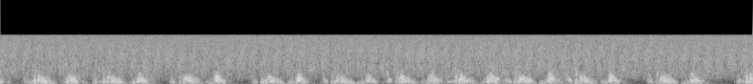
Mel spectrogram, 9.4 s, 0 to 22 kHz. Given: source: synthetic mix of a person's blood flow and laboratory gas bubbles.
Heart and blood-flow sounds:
Doppler ultrasound of blood flow; precordium
no bubbles
From the record:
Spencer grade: 0 (complete lack of bubble signals)

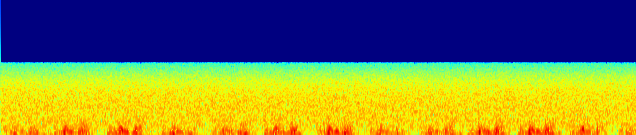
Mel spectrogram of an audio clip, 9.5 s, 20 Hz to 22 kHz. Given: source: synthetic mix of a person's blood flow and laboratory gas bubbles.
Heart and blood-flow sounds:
Doppler ultrasound of blood flow; precordium
no bubbles
From the record:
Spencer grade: 0 (complete lack of bubble signals)

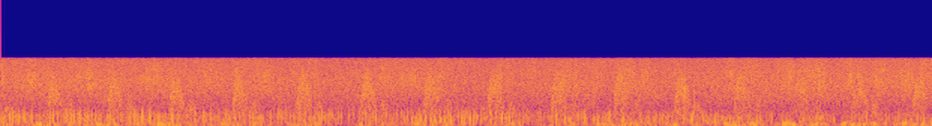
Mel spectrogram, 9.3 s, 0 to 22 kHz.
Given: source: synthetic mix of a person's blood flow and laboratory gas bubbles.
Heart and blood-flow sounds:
Doppler ultrasound of blood flow; subclavian vein
no bubbles
From the record:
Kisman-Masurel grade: 000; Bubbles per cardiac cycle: 0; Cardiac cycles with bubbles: 0%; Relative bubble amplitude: no bubbles discernible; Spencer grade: 0 (complete lack of bubble signals)

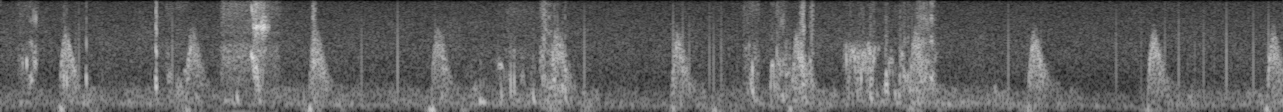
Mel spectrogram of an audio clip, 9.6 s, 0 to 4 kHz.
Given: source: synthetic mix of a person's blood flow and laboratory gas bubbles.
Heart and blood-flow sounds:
Doppler ultrasound of blood flow; subclavian vein
0.13-0.29 s: bubbles
0.45-0.53 s: bubbles
0.60-0.69 s: bubbles
1.12-1.43 s: bubbles
1.65-2.11 s: bubbles
2.32-2.40 s: bubbles
3.52-4.29 s: bubbles
5.57-5.71 s: bubbles
5.75-6.14 s: bubbles
6.31-7.04 s: bubbles
From the record:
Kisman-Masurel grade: 223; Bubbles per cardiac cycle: several, 3 to 8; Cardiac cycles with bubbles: 10 to 50%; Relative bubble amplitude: loud (0.450 to 0.775); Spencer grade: 2 (many but less than half of the cardiac periods contain bubble signals, singularly or in groups); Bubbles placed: anywhere in the cardiac cycle

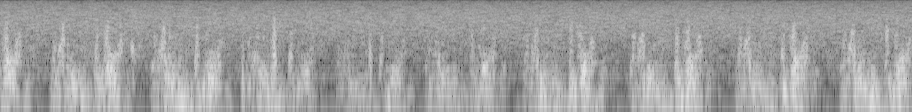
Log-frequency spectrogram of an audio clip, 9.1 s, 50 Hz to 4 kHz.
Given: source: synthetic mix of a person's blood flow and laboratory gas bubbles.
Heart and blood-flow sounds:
Doppler ultrasound of blood flow; precordium
1.29-1.38 s: bubbles
From the record:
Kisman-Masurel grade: 122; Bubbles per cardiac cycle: 1 to 2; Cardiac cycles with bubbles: 10 to 50%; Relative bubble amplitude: moderate (0.250 to 0.450); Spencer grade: 2 (many but less than half of the cardiac periods contain bubble signals, singularly or in groups); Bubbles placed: only in the low amplitude regions of the cardiac cycle

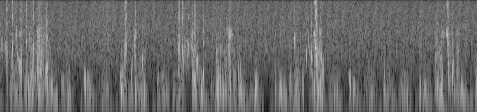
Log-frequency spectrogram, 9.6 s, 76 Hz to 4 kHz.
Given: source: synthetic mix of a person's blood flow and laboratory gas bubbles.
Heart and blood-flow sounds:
Doppler ultrasound of blood flow; precordium
0.01-1.02 s: bubbles
2.13-2.20 s: bubbles
2.38-2.92 s: bubbles
3.54-4.12 s: bubbles
4.32-4.86 s: bubbles
5.77-6.51 s: bubbles
8.68-9.21 s: bubbles
From the record:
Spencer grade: 3 (all of the cardiac periods contain showers or single bubble signals, but not dominating or overriding the cardiac motion signals); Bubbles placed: anywhere in the cardiac cycle

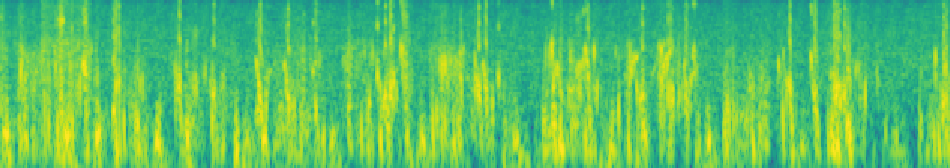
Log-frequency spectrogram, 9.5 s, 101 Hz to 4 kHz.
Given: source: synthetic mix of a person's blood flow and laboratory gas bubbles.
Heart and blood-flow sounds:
Doppler ultrasound of blood flow; precordium
0.00-0.05 s: bubbles
0.16-0.93 s: bubbles
1.09-1.47 s: bubbles
1.71-2.28 s: bubbles
2.51-2.72 s: bubbles
2.82-3.22 s: bubbles
3.41-4.13 s: bubbles
4.28-5.02 s: bubbles
5.39-6.01 s: bubbles
6.14-7.00 s: bubbles
7.21-7.72 s: bubbles
7.75-7.98 s: bubbles
8.07-8.69 s: bubbles
8.75-8.80 s: bubbles
9.18-9.23 s: bubbles
9.26-9.50 s: bubbles
From the record:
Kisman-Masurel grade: 343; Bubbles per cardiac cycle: rolling drumbeat, 9 or more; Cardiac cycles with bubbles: 100%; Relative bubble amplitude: loud (0.450 to 0.775); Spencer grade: 3 (all of the cardiac periods contain showers or single bubble signals, but not dominating or overriding the cardiac motion signals); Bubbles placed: only in the low amplitude regions of the cardiac cycle

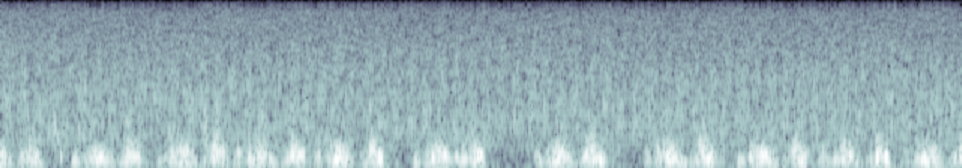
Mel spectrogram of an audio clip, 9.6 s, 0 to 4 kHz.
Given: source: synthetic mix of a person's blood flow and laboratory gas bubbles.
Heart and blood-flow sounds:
Doppler ultrasound of blood flow; precordium
0.48-0.71 s: bubbles
4.52-4.64 s: bubbles
9.23-9.30 s: bubbles
From the record:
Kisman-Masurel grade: 121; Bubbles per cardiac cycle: 1 to 2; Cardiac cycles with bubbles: 10 to 50%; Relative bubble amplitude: barely perceptible (0.100 to 0.250); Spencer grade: 2 (many but less than half of the cardiac periods contain bubble signals, singularly or in groups); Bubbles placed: only in the low amplitude regions of the cardiac cycle

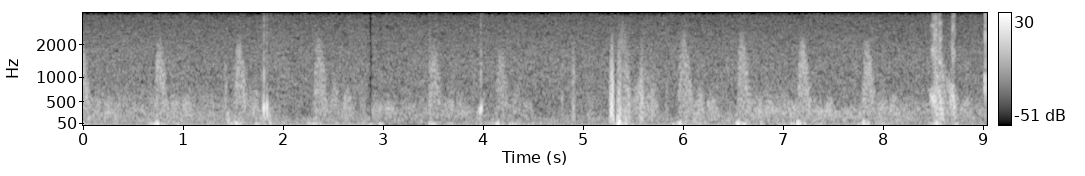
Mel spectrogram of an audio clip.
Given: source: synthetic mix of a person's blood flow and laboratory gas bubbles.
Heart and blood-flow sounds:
Doppler ultrasound of blood flow; subclavian vein
1.80-1.90 s: bubbles
3.96-4.04 s: bubbles
8.47-8.78 s: bubbles
9.00-9.05 s: bubbles
From the record:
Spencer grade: 2 (many but less than half of the cardiac periods contain bubble signals, singularly or in groups); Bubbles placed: anywhere in the cardiac cycle

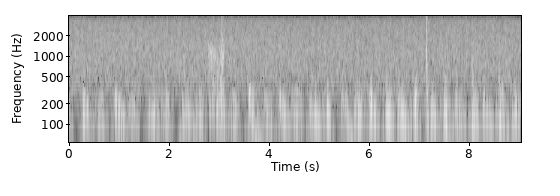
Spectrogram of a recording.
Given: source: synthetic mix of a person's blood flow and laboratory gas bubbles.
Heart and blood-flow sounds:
Doppler ultrasound of blood flow; precordium
2.75-3.12 s: bubbles
7.10-7.19 s: bubbles
From the record:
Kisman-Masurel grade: 123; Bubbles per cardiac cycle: 1 to 2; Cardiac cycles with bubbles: 10 to 50%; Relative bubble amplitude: loud (0.450 to 0.775); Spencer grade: 2 (many but less than half of the cardiac periods contain bubble signals, singularly or in groups); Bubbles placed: anywhere in the cardiac cycle

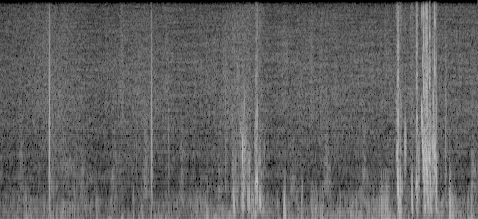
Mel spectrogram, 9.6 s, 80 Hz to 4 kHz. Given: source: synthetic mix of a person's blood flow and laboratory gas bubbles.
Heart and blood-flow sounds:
Doppler ultrasound of blood flow; subclavian vein
4.64-5.33 s: bubbles
7.92-8.14 s: bubbles
8.21-8.78 s: bubbles
From the record:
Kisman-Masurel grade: 223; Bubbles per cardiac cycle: several, 3 to 8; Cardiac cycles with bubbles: 10 to 50%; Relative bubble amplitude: loud (0.450 to 0.775); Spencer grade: 2 (many but less than half of the cardiac periods contain bubble signals, singularly or in groups); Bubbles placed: anywhere in the cardiac cycle

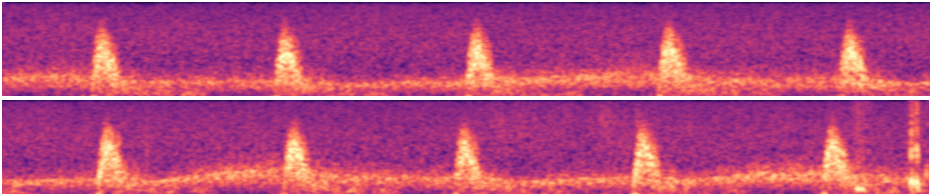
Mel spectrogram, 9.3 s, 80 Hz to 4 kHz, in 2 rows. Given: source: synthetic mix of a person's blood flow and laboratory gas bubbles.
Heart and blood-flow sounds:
Doppler ultrasound of blood flow; subclavian vein
8.88-8.99 s: bubbles
9.14-9.28 s: bubbles
From the record:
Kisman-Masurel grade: 222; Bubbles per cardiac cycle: several, 3 to 8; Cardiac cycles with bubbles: 10 to 50%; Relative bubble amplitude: moderate (0.250 to 0.450); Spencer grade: 2 (many but less than half of the cardiac periods contain bubble signals, singularly or in groups); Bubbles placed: anywhere in the cardiac cycle

